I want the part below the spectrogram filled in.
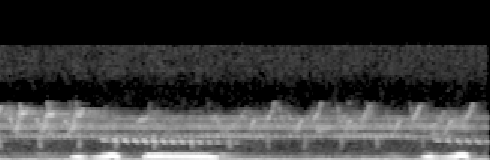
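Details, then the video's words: A spotted dove coos while a decoy bird confronts tough wild doves at a ground trap: a soft two-part coo, a long steady hoot, then another double coo, with a high buzzing insect chorus throughout. "Bẫy cu gáy mồi đất : Tuyển tập Mồi cùi bắp gặp Bổi trận của năm"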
